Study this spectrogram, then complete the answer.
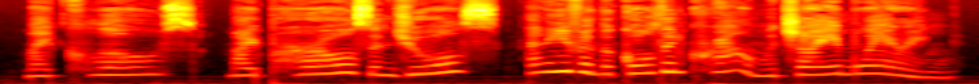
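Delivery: princess voice. Acted. Princess answering the frog: high voice. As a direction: lift the voice up high for the young princess. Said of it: "said she".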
